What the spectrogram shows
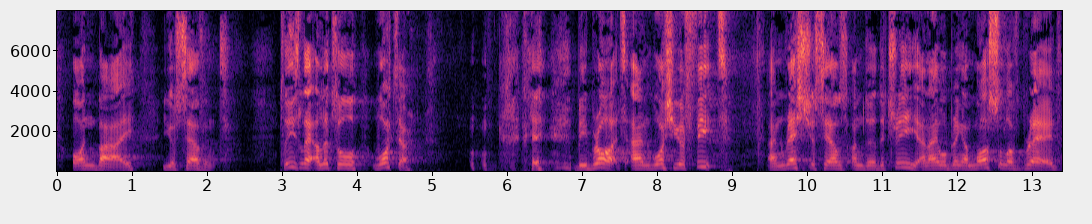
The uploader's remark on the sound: Recorded at freedomcentre church, Preston on Sunday 23rd July 2017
